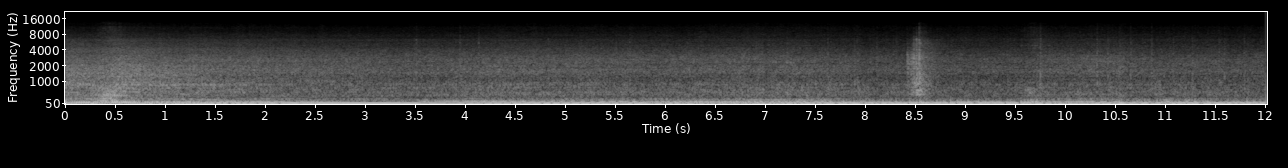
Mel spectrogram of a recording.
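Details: 1978 Alfa Romeo GTV 2000 (2-liter carbureted twin-cam) idling in a garage before the door is opened: a steady low rumble with no knocks, misses or hunting, just faint clicks; a smooth, normal idle.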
